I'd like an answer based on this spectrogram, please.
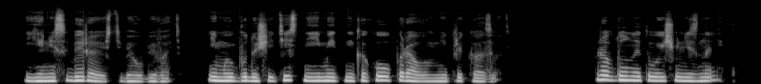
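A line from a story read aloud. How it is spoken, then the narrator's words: Gloomy. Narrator (Russian): добавил мрачно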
